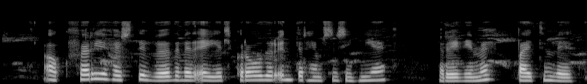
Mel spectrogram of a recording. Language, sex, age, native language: Icelandic, female, 30-39, Icelandic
